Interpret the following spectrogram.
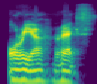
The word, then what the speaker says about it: Aurea Reis: development manager Ted X spokesperson and brand ambassador Ora rice did I pronounce that correctly that that was actually very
